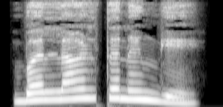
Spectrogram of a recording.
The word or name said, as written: ಬಲ್ಲಾಳ್ತನಂಗೆಯ್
